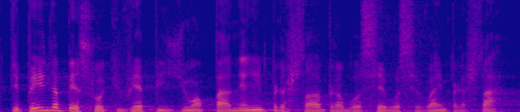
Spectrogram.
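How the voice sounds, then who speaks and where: A man preaching a lively sermon in a colloquial, joking way, acting out Bible scenes. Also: lowish voice, fast talker, breathy edge. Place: church hall. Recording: long church-hall reverb.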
